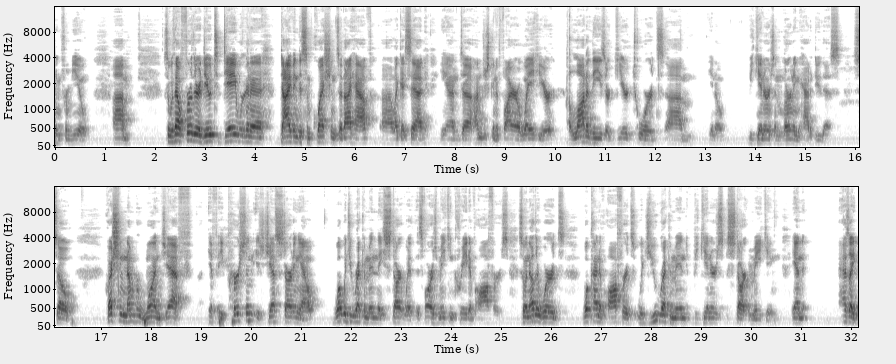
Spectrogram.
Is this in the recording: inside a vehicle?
no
